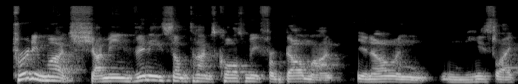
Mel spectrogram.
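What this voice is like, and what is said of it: Thick New York accent. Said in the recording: “you can tell by the accent ... the thick New York accent”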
